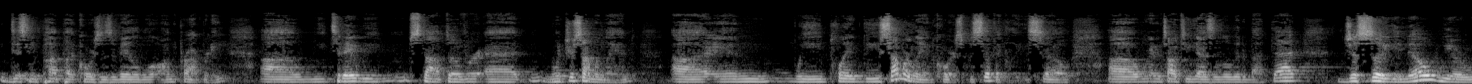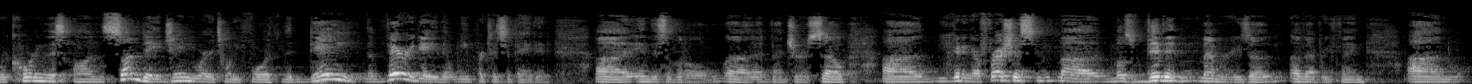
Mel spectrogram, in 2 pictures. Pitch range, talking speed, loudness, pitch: 115-145 Hz, 160 wpm, -22 LUFS, 125 Hz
